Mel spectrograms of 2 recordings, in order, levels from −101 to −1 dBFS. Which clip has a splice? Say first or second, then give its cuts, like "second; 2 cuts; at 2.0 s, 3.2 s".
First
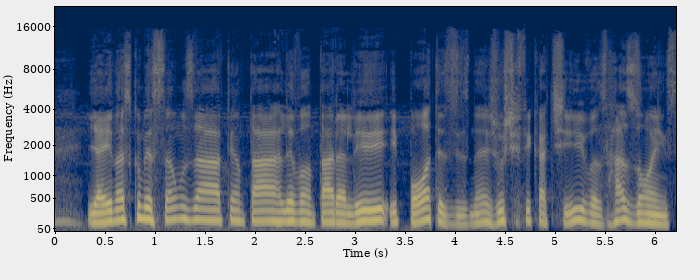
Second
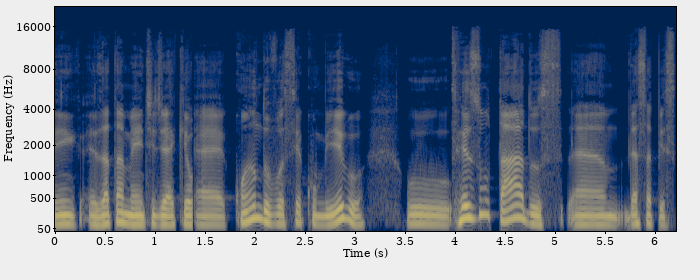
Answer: second; 3 cuts; at 1.4 s, 2.5 s, 4.0 s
